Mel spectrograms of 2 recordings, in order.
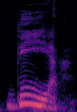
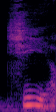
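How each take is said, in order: First: The word begins with a plain 'd' sound. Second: The word begins with a 'dj' sound. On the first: The speaker calls it right. "o D é aqui na ponta da língua" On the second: The speaker calls it wrong. "não é dia"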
